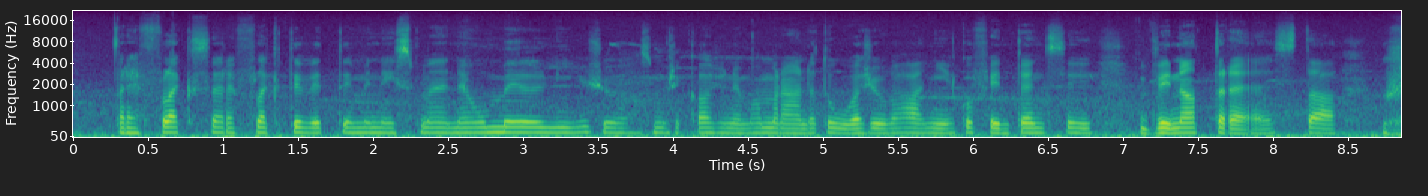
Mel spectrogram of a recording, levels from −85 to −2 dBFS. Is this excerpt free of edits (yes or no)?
yes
